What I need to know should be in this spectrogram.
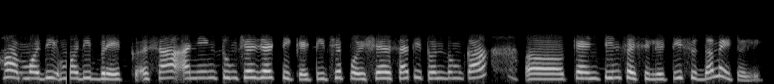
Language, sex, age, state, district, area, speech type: Goan Konkani, female, 18-30, Goa, Tiswadi, rural, conversation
